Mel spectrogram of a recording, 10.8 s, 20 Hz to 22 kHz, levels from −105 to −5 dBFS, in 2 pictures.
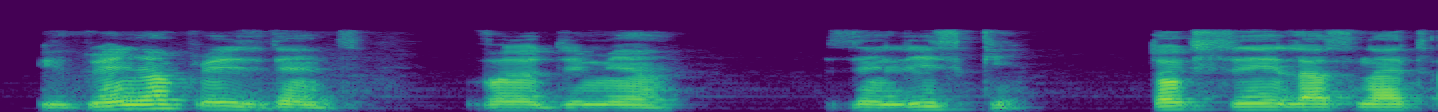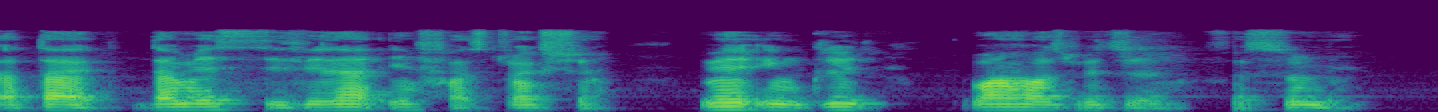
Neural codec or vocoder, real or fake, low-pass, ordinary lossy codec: none; real; 7.2 kHz; none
